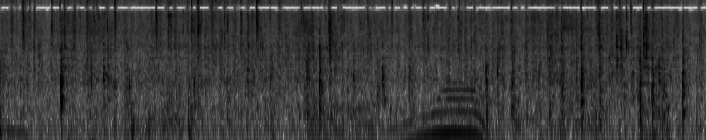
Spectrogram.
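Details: Charbray cattle: a single low, drawn-out moo that swells and fades over about a second midway through, among scattered clicks and rustling.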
